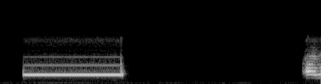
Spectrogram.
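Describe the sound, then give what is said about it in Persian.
A telephone number is dialed during a phone call: a single steady electronic tone holds for about a second, then silence, then a short harmonic burst at the very end. “مجددا با آقای هادی زاده تماس گرفتم”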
